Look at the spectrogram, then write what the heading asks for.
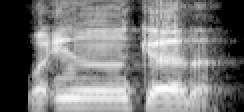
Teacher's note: نون کا اخفا ہوگا، الف مدہ کو ایک الف کی مقدار میں کھینچ کر پڑھیں گے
